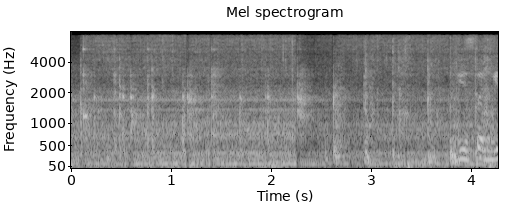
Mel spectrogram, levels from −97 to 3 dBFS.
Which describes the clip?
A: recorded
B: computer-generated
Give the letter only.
B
